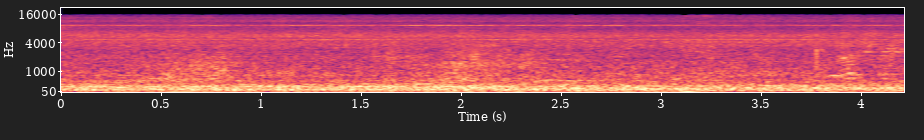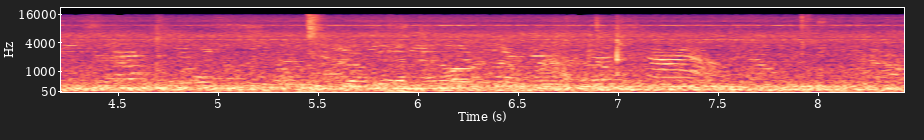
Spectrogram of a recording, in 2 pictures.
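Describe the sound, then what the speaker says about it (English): Steady low engine drone of an American Airlines Boeing 787 Dreamliner, a continuous broadband roar filling the whole stretch with faint chirps and clatter on top. "This is an American Airlines Boeing 787 Dreamliner."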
